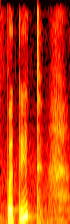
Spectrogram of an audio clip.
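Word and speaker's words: petits: e t i t s and it is pronounced as patit and this is what pua p o i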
